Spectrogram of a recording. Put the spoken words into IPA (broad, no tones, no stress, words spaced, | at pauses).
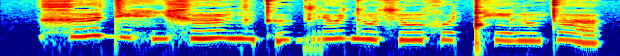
xəː dehixə̃ː ɡə̃kʼɯɡrɵ dõsõ χʷeǃʰelõt̪ʌ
